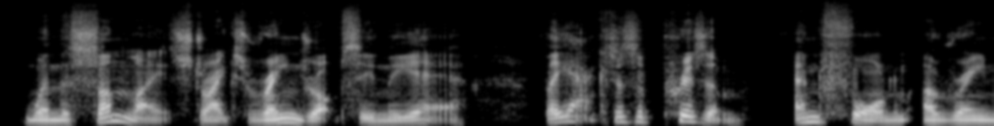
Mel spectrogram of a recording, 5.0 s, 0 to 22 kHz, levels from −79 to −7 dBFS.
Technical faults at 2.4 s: none

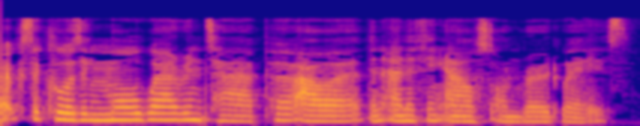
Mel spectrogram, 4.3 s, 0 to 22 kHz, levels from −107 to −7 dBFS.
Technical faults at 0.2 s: HE-AAC compression

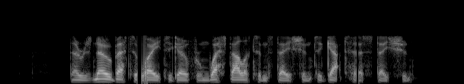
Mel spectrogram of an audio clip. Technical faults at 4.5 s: none

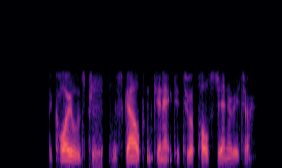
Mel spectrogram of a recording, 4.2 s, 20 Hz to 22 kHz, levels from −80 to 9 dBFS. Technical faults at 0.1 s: G.729 codec

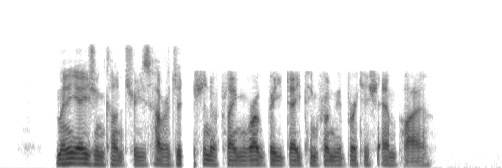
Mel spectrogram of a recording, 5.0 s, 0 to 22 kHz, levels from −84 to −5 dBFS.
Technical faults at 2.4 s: fallback to narrowband

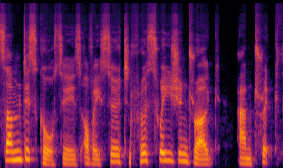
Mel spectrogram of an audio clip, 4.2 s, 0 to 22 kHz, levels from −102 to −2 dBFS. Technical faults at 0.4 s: none

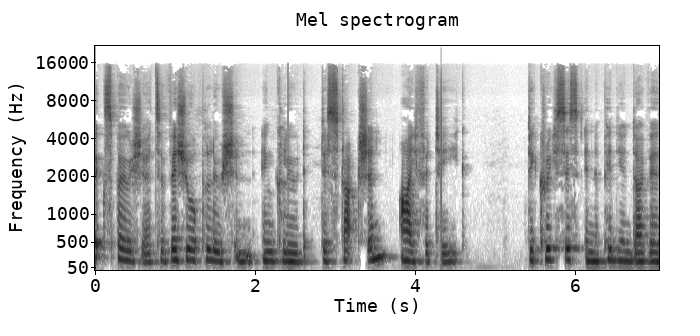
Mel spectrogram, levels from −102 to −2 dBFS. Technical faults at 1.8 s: none

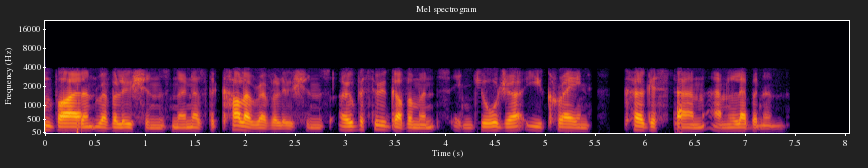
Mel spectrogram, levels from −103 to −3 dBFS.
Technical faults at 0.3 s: packet loss with pitch repetition

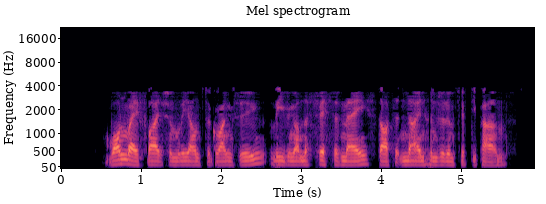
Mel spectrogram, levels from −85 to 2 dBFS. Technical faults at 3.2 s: AAC compression

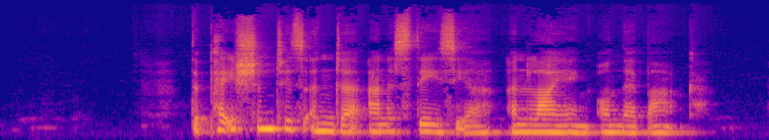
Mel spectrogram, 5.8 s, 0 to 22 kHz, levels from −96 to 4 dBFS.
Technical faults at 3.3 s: generation loss

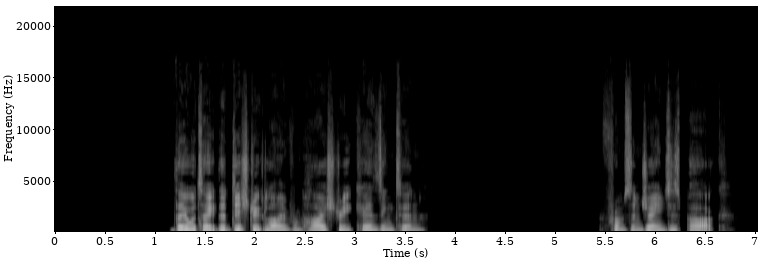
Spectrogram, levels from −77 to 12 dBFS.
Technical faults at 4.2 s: none

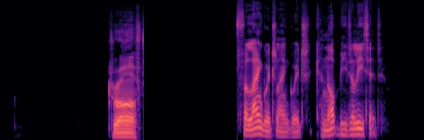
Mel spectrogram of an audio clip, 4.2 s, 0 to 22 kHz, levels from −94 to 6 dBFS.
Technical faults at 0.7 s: none

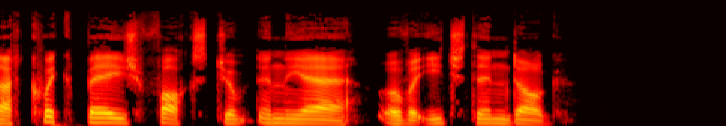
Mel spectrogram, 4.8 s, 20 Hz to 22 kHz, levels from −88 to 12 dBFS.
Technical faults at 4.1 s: none

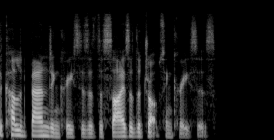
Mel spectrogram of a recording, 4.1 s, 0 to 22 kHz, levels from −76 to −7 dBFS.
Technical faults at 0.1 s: none

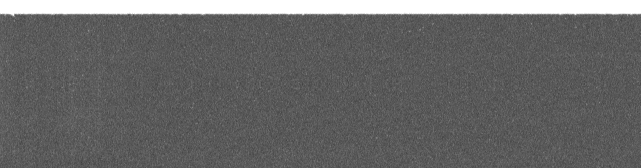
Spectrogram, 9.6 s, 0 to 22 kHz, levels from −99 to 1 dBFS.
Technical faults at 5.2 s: wrong sample width

